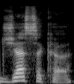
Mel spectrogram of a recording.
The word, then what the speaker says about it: Jethica: Jethica. And I say that because it's G-E-T-H-I-C-A. I'm not just doing my lisp. It's called Jethica. But then her name is said Jessica.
